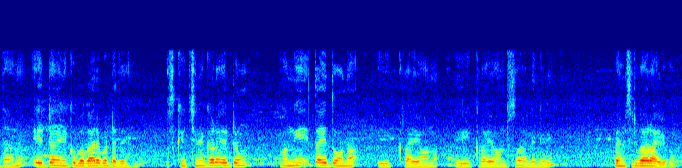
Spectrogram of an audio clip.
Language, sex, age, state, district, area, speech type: Malayalam, male, 18-30, Kerala, Kozhikode, rural, spontaneous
